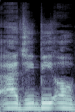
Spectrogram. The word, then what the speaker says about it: Igbo: Because you don't pronounce G's in Igbo. I know it's spelled I-G-B-O, but it's pronounced Igbo.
